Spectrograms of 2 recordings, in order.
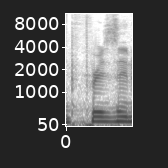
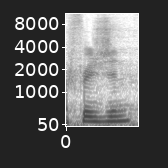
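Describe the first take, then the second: First: Frison said "FRIZ-un", with a buzzing z. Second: Frisian said "FRIZH-un". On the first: Vlogger offering the first of two guesses, Frison with a z sound. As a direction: say Frison with a z in the middle. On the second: Vlogger offering the second of two guesses, Frisian with a zh sound. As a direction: say Frisian with the zh of "vision". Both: Shown as a demonstration. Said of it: "don't know the correct pronunciation".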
